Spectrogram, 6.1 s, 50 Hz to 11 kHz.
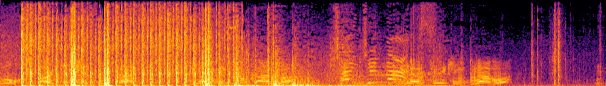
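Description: Phantom FSS submachine gun from the MW2 beta blazing in rapid close automatic bursts, loud and sharp, with game effects and interface chirps trailing off after the firing stops.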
